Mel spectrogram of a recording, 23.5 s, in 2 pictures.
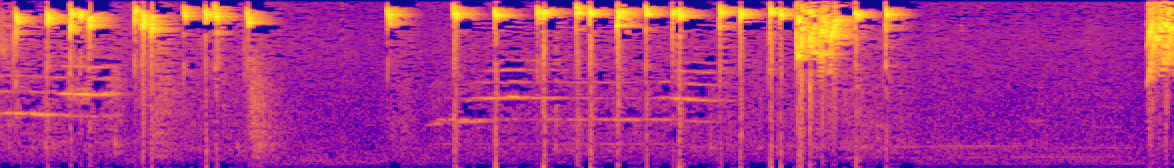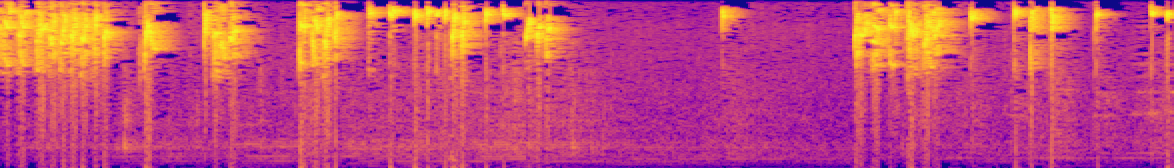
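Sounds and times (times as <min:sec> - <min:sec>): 
lovebird chirping calls: 0:00.0 - 0:02.8, 0:03.8 - 0:09.2, 0:11.4 - 0:17.5, 0:18.9 - 0:19.2, 0:20.2 - 0:23.4.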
